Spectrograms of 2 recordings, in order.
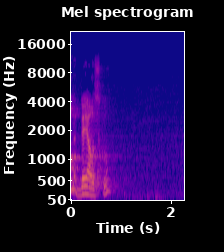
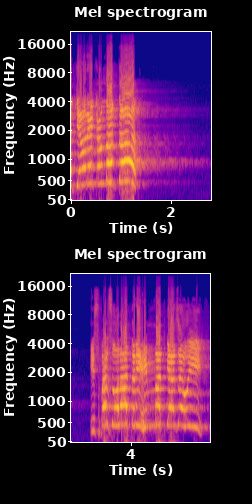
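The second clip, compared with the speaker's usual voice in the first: a much higher, much louder furious shout; furious king; 21 dB louder than usual. Acted. King to the sleeping gardener, furious shout. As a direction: roar at the servant who dared sleep on your bed. King catches servant in bed.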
